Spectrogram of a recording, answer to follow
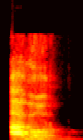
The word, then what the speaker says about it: Adorno: Adorno como si fuera un adorno de la casa. Así se escribe igual.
